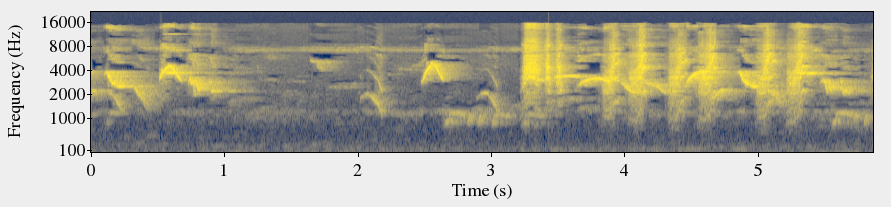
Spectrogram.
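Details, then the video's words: A clever long-tailed shrike sings a varied medley of clear rising and falling whistles, then bursts into rapid, harsh chattering phrases mimicking a sooty-headed bulbul. "Cendet isian kutilang"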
